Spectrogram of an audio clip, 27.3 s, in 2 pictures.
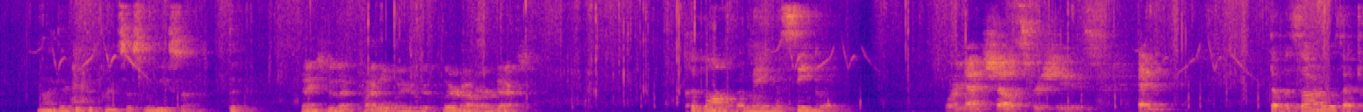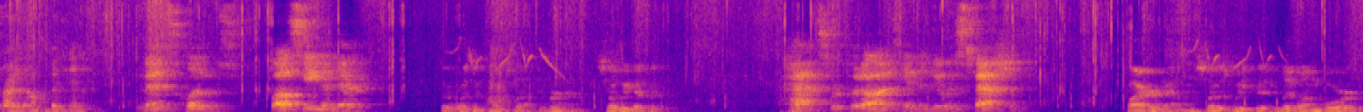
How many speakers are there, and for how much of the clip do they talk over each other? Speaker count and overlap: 4, no overlap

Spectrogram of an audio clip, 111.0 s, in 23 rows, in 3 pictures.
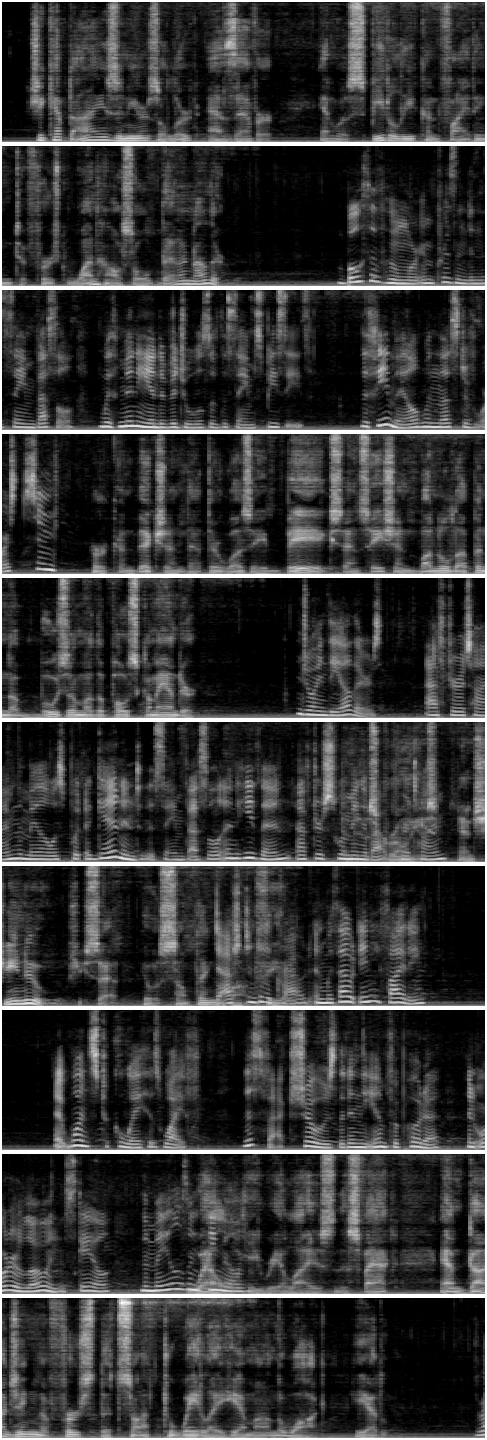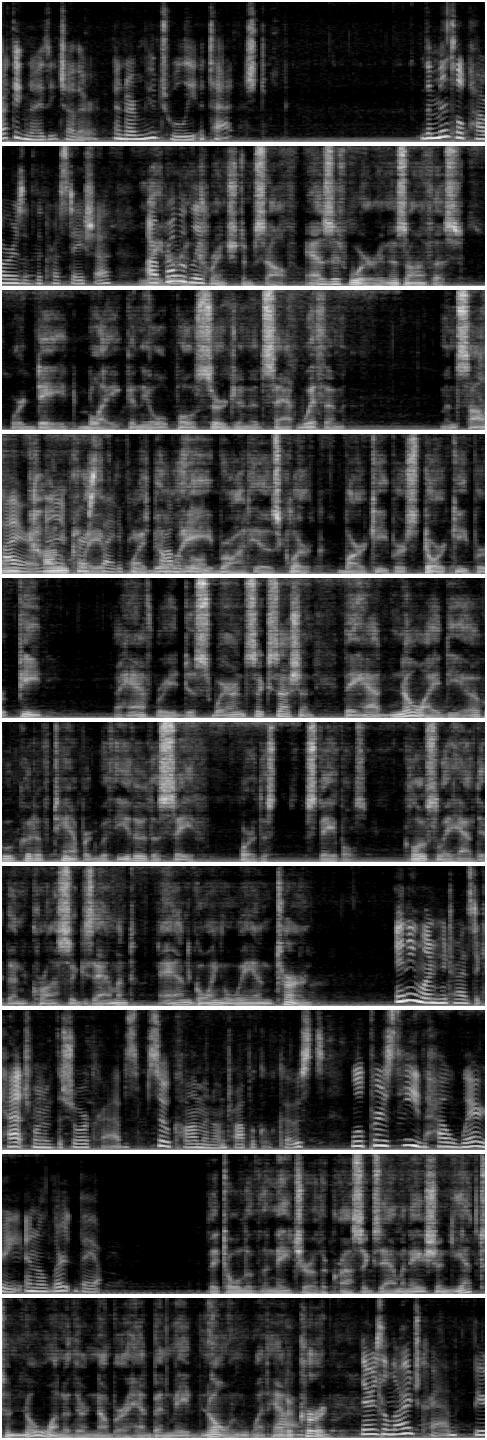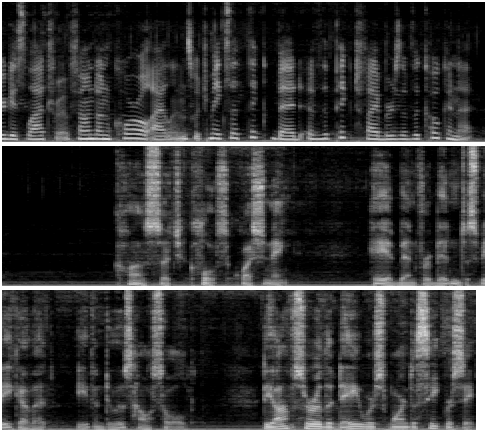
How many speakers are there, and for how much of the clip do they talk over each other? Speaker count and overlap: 2, about 6%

